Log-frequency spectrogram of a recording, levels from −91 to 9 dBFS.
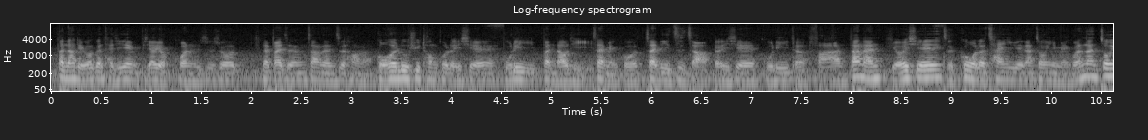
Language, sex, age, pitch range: Chinese, male, 20-39, 100-125 Hz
